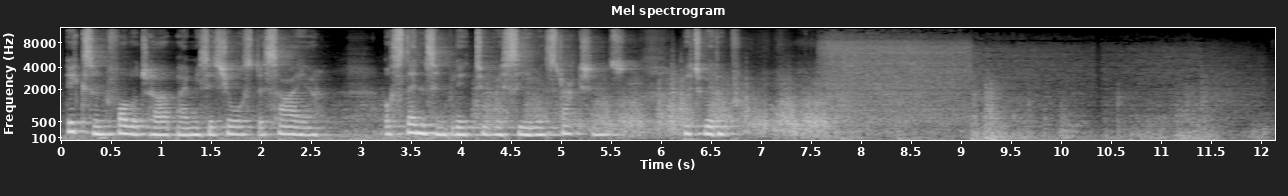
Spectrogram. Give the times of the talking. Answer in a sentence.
You can hear the talking from 0.1 to 6.8 s.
